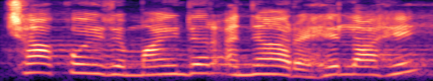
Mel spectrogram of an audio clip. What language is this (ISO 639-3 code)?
snd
